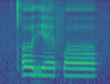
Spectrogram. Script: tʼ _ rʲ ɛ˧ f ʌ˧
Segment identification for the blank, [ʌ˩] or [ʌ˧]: ʌ˧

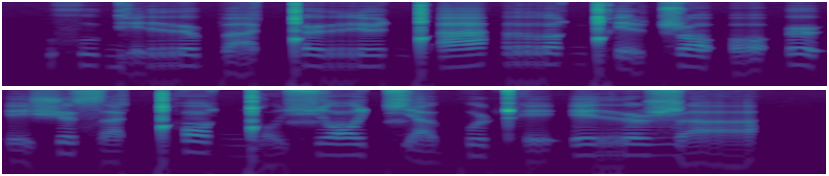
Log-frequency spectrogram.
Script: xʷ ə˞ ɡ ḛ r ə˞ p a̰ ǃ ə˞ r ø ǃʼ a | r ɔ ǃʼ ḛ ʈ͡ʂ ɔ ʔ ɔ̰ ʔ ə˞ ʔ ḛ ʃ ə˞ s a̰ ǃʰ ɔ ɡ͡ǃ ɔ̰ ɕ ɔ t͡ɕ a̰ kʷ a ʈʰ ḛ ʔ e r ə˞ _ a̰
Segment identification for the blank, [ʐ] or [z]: ʐ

